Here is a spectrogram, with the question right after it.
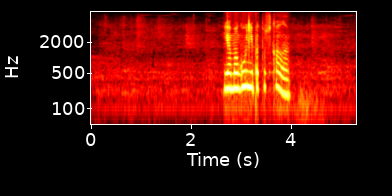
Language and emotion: Russian, neutral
